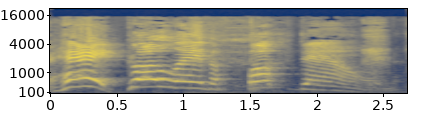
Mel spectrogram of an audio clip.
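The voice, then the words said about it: Yelling. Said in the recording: “sorry for yelling.”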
